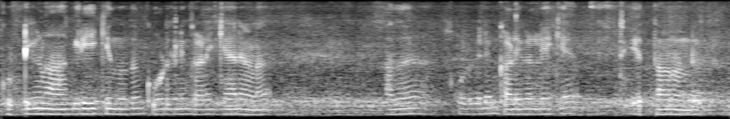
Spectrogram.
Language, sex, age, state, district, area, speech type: Malayalam, male, 18-30, Kerala, Idukki, rural, spontaneous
